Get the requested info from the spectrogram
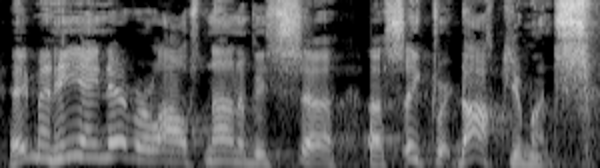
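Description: A man's voice: sits high, animated, normal speed. An older man with a Southern American accent preaching a fervent, folksy church sermon, punctuated with frequent amens and exclamations of praise.

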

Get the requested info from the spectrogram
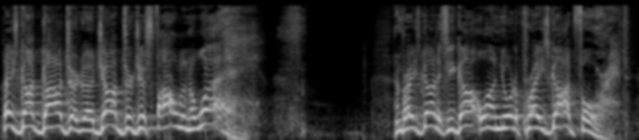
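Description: A man with a Southern US accent preaching a fervent revivalist sermon, exhorting loudly and peppering it with praise interjections. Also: very high-pitched, sing-song, normal speed.

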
